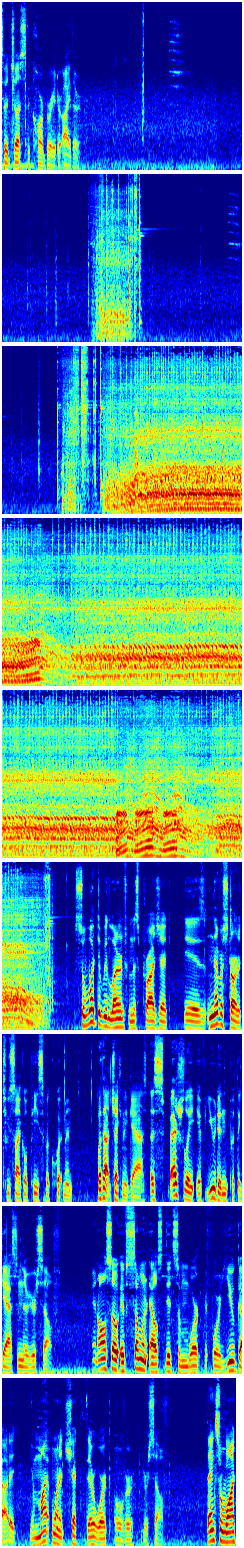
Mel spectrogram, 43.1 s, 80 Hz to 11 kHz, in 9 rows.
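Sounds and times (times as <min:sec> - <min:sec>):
leaf blower engine running: 0:06.5 - 0:07.7, 0:10.7 - 0:25.2
starter rope pull: 0:06.5 - 0:07.7, 0:10.7 - 0:25.3.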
